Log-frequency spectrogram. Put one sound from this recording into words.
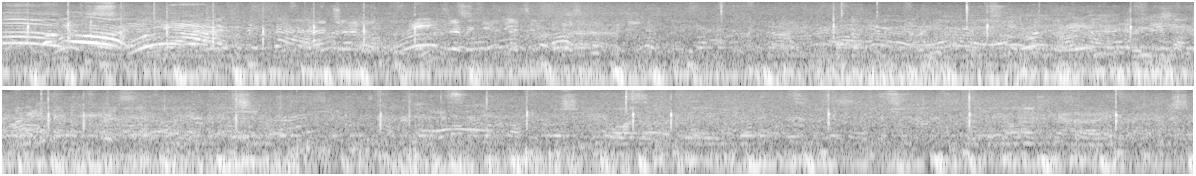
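Young men shout and call out to each other across a beach.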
